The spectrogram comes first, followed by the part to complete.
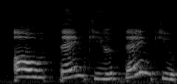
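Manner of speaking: high cry, theatrical as in a storybook. Narrator reads a character thanking the friendly dog, cried out. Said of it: "cried Emily".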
